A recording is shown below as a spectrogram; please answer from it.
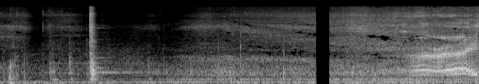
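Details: Hartzell burner with control transformer not engaging, after ground screw fix, first fire-up: low steady rumble, brief pause, then rising motor tone near end; normal burner startup, spark obtained.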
